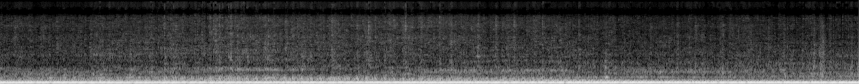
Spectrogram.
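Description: Loud low engine drone with a slightly uneven, wavering beat instead of a clean steady note, fitting a vacuum leak that makes the carburetor hesitate.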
